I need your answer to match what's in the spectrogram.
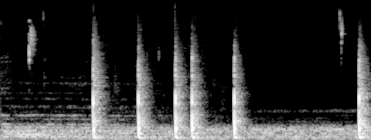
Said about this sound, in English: would know the knock to get you in to the front gate without issue.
